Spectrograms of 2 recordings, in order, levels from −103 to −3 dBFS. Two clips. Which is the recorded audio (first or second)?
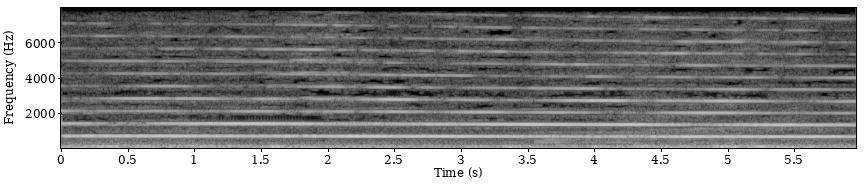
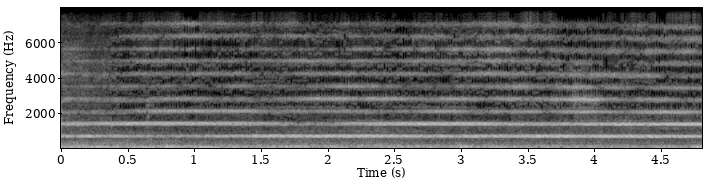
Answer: first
